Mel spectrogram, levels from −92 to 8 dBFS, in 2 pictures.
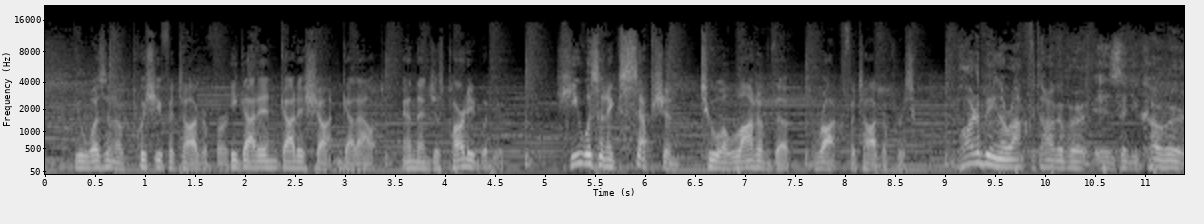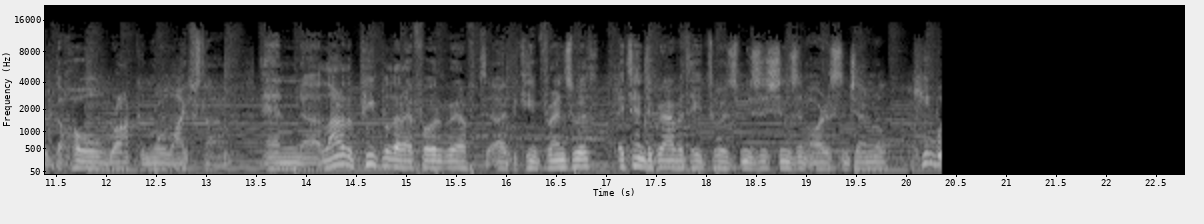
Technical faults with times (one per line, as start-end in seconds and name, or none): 20.35-22.79 audio dropout to silence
